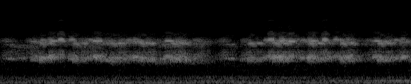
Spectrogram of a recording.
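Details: A chorus of frogs in a rice paddy fields a seasonal sound; rapid rattling croaks overlap continuously, rising and falling slightly in loudness in uneven waves.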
